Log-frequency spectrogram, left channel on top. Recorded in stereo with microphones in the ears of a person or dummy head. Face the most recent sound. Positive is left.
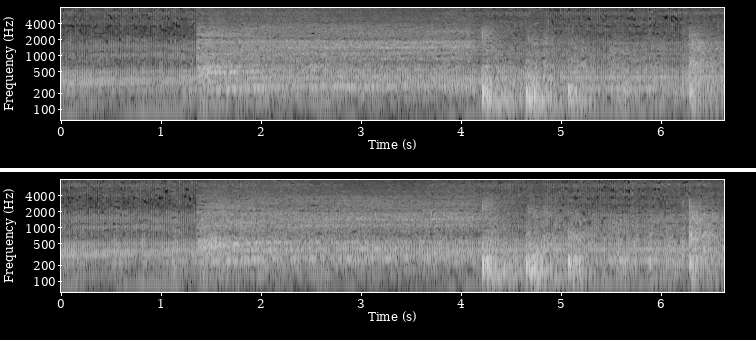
turn(degrees=-20)  # may be behind; listen again after turning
